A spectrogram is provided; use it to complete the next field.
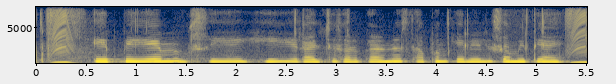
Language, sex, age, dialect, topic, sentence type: Marathi, female, 18-24, Varhadi, agriculture, statement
